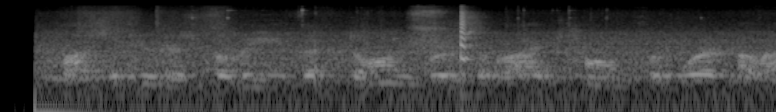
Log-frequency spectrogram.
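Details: Cavalier King Charles Spaniel puppies playing indoors give short, high, squeaky arched whines, about five across a few seconds, over a steady low hum and soft room noise.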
